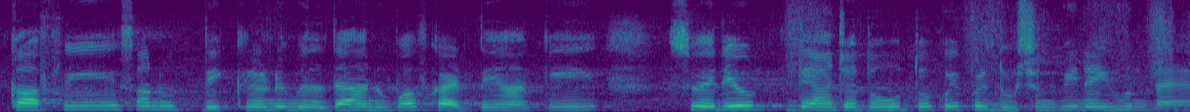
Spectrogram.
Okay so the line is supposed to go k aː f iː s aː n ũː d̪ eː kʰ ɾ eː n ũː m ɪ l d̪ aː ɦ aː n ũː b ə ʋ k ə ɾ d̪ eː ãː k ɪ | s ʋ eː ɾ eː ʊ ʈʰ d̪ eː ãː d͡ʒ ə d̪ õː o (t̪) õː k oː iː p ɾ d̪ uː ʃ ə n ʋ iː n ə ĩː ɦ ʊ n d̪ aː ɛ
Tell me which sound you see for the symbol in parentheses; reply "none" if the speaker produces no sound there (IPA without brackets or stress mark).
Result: d̪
